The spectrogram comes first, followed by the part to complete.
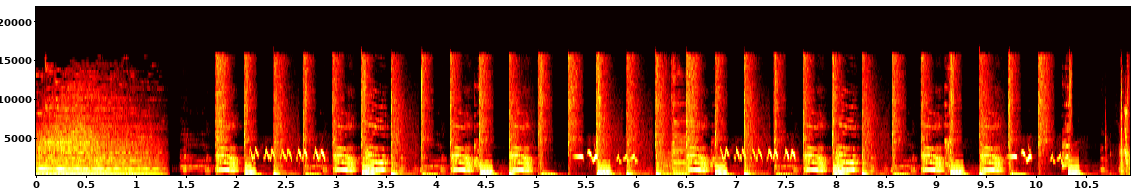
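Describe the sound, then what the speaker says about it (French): A rooster crows loudly and repeatedly while hens cluck in quick bursts around it, a busy, close farmyard chorus. "Un coq par-ci, un coq par-là"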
